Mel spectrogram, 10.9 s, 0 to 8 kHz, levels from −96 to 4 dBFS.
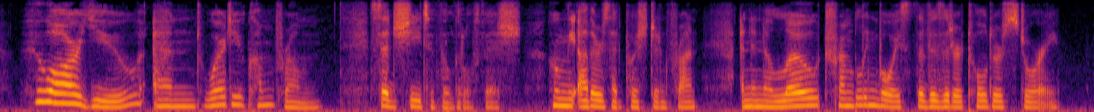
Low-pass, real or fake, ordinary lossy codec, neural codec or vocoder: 7.2 kHz; real; Opus, 24 kbps; none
